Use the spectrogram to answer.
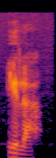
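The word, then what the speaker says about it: إلى: So whenever you see a word with tashdid, you would pronounce it as illa, and whenever you see this small ya attached to it, you would pronounce it as ila. So you can see this is illa and this is ila.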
